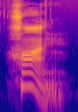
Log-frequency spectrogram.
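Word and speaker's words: Hon (本): Hon.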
